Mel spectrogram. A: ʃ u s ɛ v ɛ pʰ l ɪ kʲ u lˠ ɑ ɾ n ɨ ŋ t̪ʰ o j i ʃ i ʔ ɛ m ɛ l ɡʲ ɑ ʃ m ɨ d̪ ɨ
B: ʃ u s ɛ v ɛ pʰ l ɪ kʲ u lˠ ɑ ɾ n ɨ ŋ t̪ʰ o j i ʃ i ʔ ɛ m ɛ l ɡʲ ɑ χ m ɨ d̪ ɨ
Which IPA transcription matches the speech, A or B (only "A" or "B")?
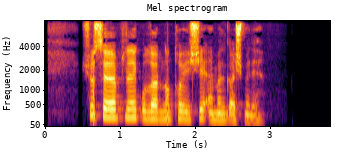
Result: A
